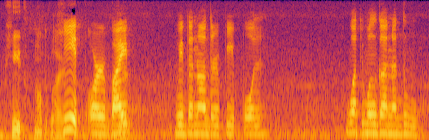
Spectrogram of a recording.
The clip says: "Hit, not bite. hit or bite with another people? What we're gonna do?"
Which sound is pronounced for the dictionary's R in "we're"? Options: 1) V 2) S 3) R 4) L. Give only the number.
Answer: 4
